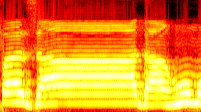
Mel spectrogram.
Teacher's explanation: دو پیش کے بعد حرف اخفائی میں سے فا آ رہا ہے، آواز کو ناک میں چھپا کر پڑھیں گے. زا سیٹی والا حرف اس میں سیٹی کریں گے. الف مد اور ہے، الف سے پہلے زبر آ رہا ہے، ایک الف کے برابر کھینچیں گے.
